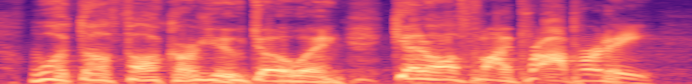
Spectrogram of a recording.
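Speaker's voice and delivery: very loud, rough, raspy, high demonic scream. Retelling a lady confronting them from her house, imitating a Satan-like voice. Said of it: "The voice that came out of the house was like Satan himself".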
